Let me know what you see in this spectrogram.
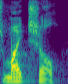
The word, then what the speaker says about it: Schmeichel: Especially because we've been getting Schmeichel wrong for like 25 years, Roger. It's Schmeichel.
